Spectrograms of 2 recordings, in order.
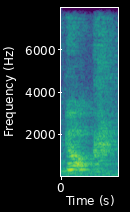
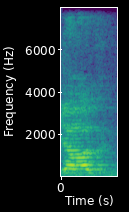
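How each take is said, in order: First: The final consonant is a voiceless k. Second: The final consonant is a voiced g. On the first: The speaker calls it wrong. "becomes doc" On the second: The speaker calls it right. "English dog"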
